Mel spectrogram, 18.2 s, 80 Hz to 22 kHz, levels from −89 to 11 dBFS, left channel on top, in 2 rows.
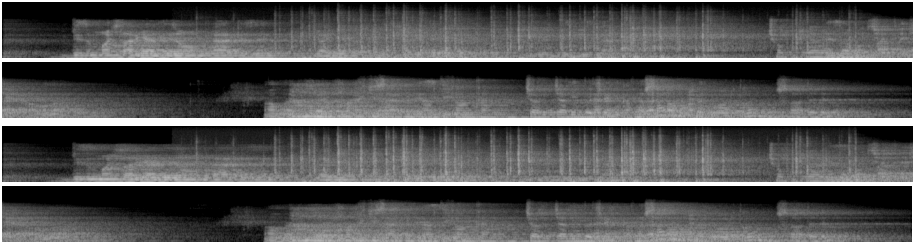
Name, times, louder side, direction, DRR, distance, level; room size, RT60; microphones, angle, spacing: voice 1, 0.4-2.7 3.1-6.3 8.2-9.8 11.7-13.7 14.8-16.1, left 1 dB, 70° left, -2 dB, 4.5 m, -28 dB
Computer keyboard, 1.8-8.5, right 2 dB, 25° right, 1.1 m, -27 dB
voice 2, 7.7-9.4 11.4-11.6 11.9-17.4, equal, 5° left, -2 dB, 2.4 m, -30 dB
22.0 x 20.5 x 8.3 m, 2.7 s
head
